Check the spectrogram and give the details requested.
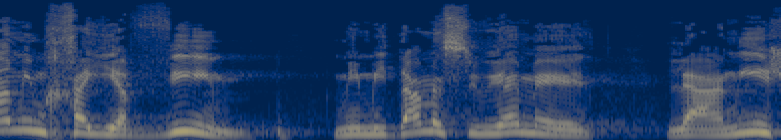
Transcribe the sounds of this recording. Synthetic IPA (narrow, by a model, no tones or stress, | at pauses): amimχajavimː | imidame̞sujeme̞t | leani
